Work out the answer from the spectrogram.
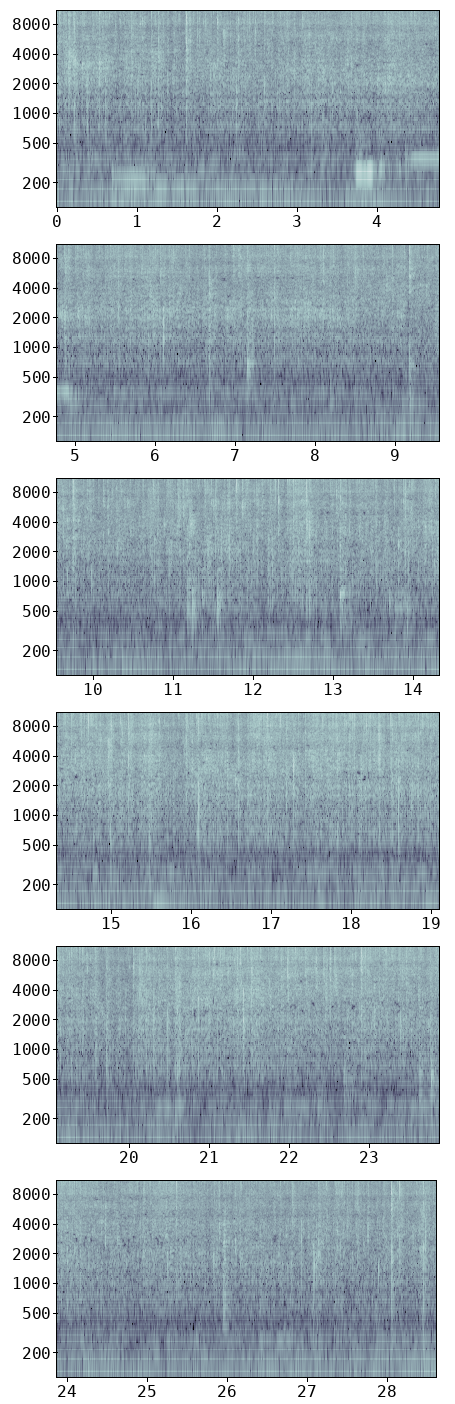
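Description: Slices of filled cake frying in oil in a non-stick pan, a steady sizzle, with occasional light clicks as metal tongs turn the slices.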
